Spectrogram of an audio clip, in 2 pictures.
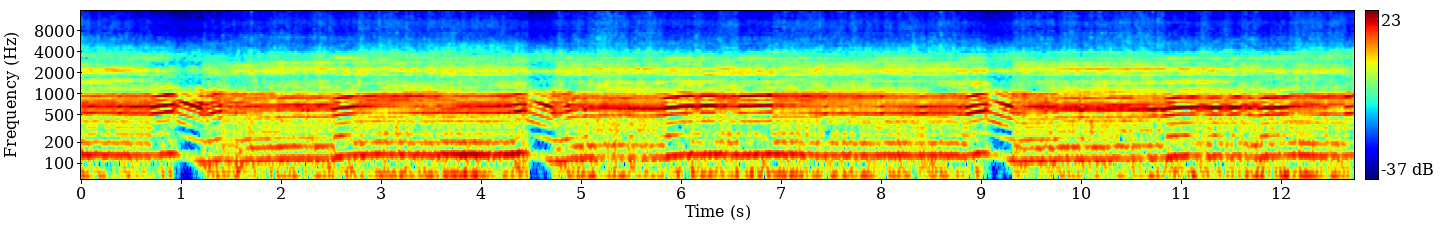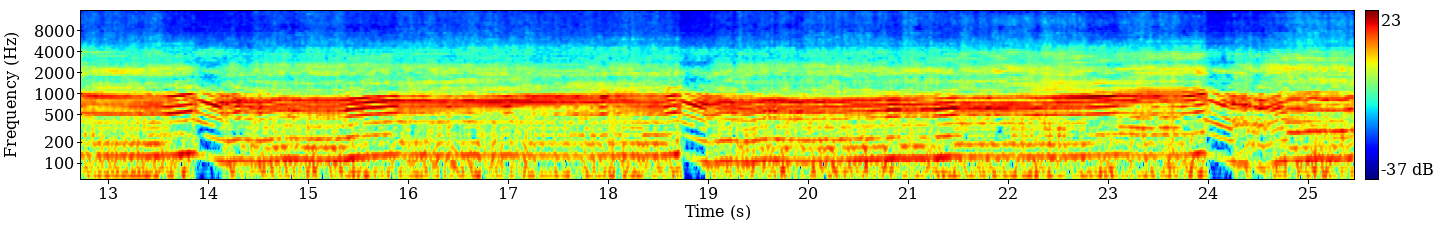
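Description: A chainsaw engine roars loudly as it cuts through a log, its pitch dipping briefly every few seconds.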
